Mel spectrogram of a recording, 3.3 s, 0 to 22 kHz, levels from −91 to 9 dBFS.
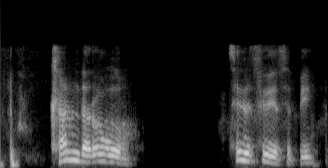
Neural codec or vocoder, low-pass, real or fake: codec, 24 kHz, 3 kbps, HILCodec; 7.2 kHz; fake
